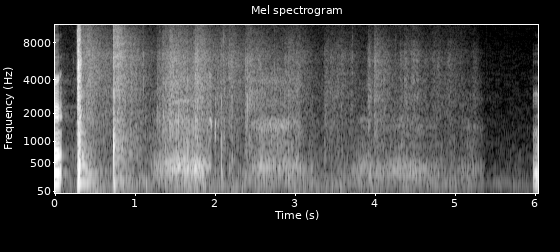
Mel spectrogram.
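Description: Bow shot at a whitetail buck: a sharp crack as the bow fires, a second crack about half a second later as the arrow strikes the deer, then the buck crashing off through dry leaves for several seconds, fading away. A short pitched call sounds right at the start, just before the shot.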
